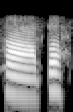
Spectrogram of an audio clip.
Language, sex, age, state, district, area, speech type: Malayalam, female, 30-45, Kerala, Wayanad, rural, conversation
